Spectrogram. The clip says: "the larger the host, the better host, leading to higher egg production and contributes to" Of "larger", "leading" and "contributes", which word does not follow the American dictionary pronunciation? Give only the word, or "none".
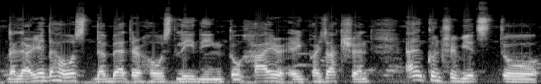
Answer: larger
